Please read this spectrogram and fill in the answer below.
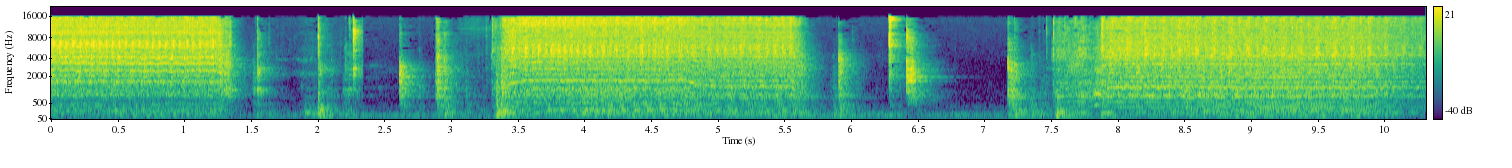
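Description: Cordless impact driver running in three long pulls of about two seconds each, with short trigger blips between, driving bolts into the steel panels of a CNC router frame.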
